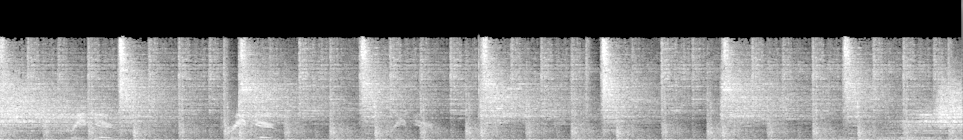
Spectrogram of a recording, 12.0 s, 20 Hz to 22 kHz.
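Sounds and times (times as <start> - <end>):
percussion loop: 0.0 - 12.0.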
